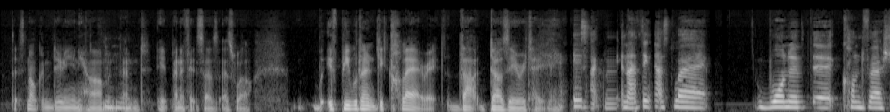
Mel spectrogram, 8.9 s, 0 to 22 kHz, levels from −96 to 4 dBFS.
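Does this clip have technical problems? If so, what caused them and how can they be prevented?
Yes. From 5.65 to 7.27 s, repeated packet loss (robotic sound) occurs: packets kept arriving lost or late, and the receiver patched each hole by extending the previous sound. Roughly a quarter of that stretch is concealment, with gaps up to 81 ms, so the sound turns choppy and robotic. A wired or more stable connection, plus a larger jitter buffer, would prevent this.

Short concealed packet loss follows at 7.97 to 8.03 s and 8.11 to 8.15 s. Brief holes of about 40 ms and 20 ms were filled by continuing the last sound, leaving small smears or wobbles. Forward error correction or modest redundancy in the codec would cover such brief losses.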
